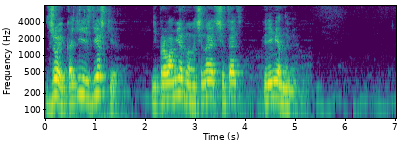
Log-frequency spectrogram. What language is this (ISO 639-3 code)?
rus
